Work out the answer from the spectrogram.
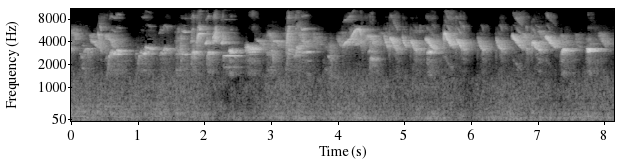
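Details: Oriental white-eye songbird, ramping up form and singing 'buka tiong aw': a long, unbroken flow of high, rapid twittering and chirping notes, bright and busy throughout, with a faint low background hum.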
